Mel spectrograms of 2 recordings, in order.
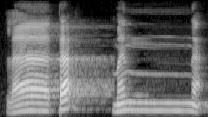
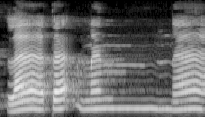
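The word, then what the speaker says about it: لا تأمنا: Bacanya Bapak Ibu jangan sampai la tamanna bukan begitu tapi boleh perhatikan bibir saja. Laa tamna ala Yusuf.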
